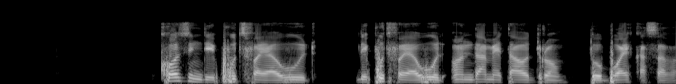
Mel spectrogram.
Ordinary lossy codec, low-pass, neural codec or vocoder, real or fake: Opus, 64 kbps; 7.2 kHz; none; real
